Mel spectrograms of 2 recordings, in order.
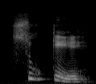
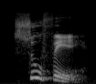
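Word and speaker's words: ζωή: Pertama saya pikir suke, ternyata bukan. Suve, ya, bacanya suve.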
